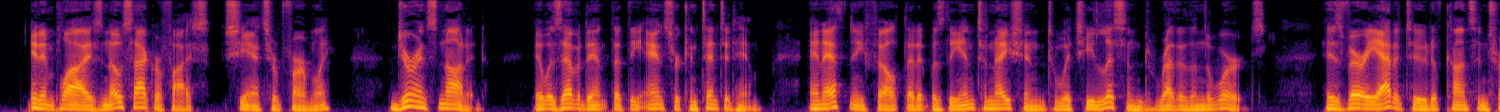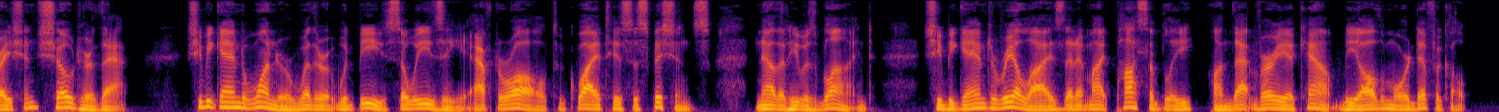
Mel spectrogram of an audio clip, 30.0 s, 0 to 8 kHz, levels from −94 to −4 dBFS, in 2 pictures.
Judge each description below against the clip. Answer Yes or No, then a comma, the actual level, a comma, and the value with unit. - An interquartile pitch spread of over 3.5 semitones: Yes, average, 4.3 semitones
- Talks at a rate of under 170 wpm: Yes, average, 160 wpm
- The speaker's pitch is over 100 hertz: No, very low, 95 Hz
